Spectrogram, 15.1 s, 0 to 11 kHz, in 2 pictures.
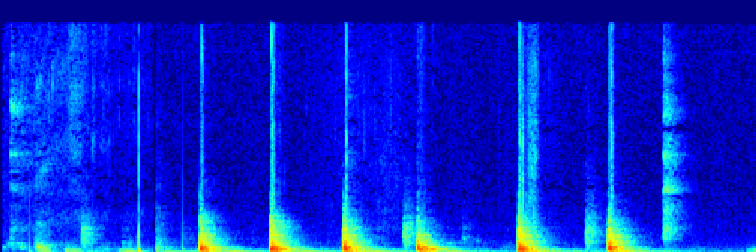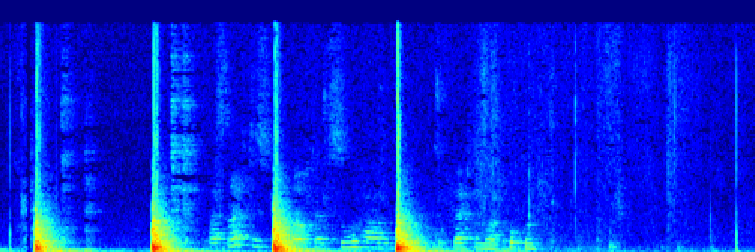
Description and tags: Recorded during inhouse construction work with H2N, no editing.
